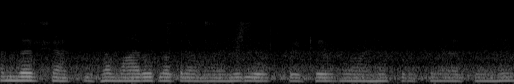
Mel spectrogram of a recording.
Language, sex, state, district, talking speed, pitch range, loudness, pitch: Hindi, female, Uttar Pradesh, Deoria, 150 wpm, 155-165 Hz, -41 LUFS, 160 Hz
